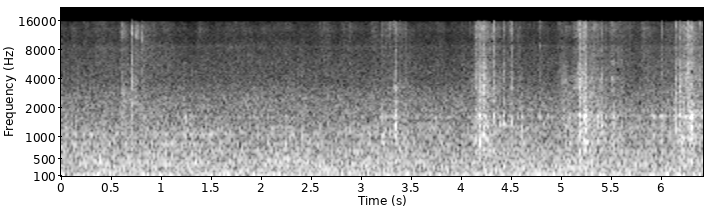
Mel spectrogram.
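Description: Tribest slow masticating juicer running with a steady low motor hum. A few brief knocks and crackles come over it, the strongest about four and five seconds in, as a celery stalk goes into the feed chute.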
